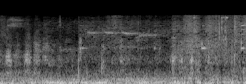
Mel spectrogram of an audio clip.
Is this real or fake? real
